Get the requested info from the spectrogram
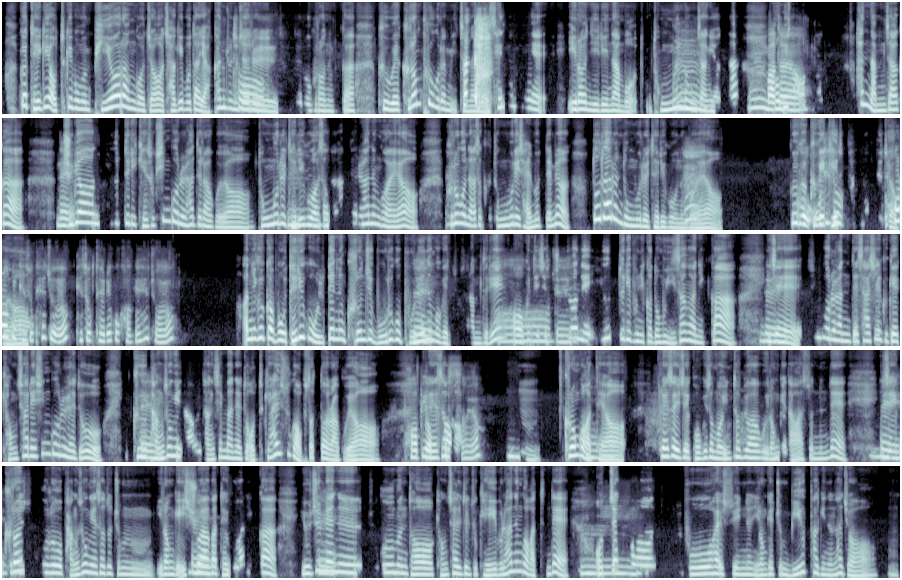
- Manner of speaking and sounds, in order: other background noise; distorted speech; sneeze; gasp; gasp; tapping
- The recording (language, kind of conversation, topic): Korean, unstructured, 동물 학대 문제에 대해 어떻게 생각하세요?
